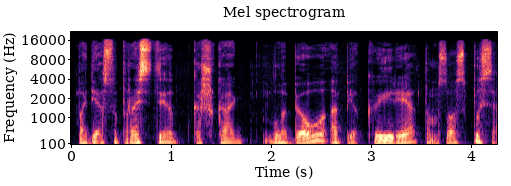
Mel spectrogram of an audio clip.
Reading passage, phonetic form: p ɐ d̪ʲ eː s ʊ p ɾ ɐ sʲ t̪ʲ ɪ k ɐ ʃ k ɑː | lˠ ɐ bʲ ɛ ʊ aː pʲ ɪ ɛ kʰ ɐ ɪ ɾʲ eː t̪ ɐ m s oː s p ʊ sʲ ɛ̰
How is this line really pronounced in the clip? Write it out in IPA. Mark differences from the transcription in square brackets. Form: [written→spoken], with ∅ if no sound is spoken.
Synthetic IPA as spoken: p ɐ d̪ʲ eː s ʊ p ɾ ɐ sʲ t̪ʲ ɪ k ɐ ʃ k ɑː | lˠ ɐ bʲ ɛ ʊ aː pʲ [ɪ→i] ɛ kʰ ɐ ɪ ɾʲ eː t̪ ɐ m s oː s p ʊ sʲ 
